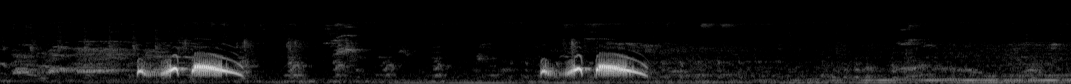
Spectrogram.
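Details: Male spotted dove calling against a rival, used as a lure; two clear cooing phrases four seconds apart, each three-parted with a drawn-out falling final coo, soft low hum and faint ticks behind.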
